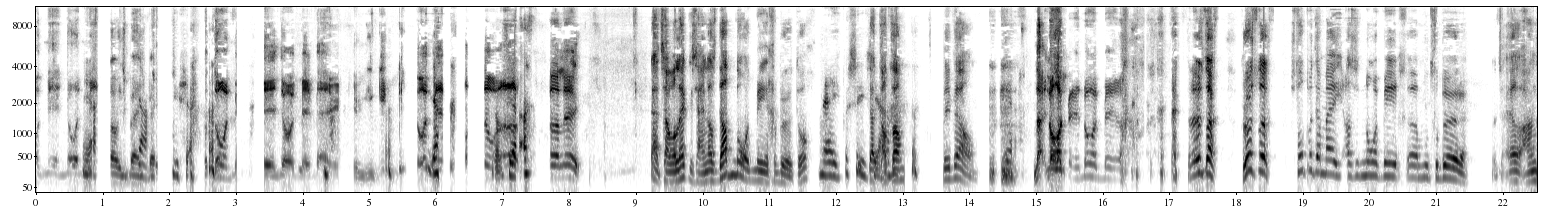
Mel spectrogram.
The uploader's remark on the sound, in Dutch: De audio deel ik op de podcast maar de sessies zijn ook te bekijken.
